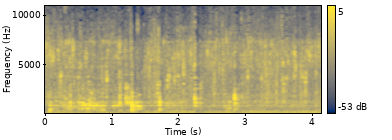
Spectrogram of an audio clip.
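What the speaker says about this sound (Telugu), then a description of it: "ఇవి చక్కగా వేగనివ్వాలి." Cardamom and cloves frying in a pan of oil for fish pickle, a steady close sizzle with occasional stirring scrapes and small crackles, continuous and fairly loud with no voices.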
